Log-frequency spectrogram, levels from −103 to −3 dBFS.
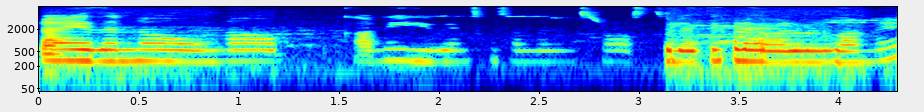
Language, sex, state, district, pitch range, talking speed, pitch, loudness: Telugu, female, Telangana, Nalgonda, 260-275 Hz, 155 wpm, 270 Hz, -27 LUFS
